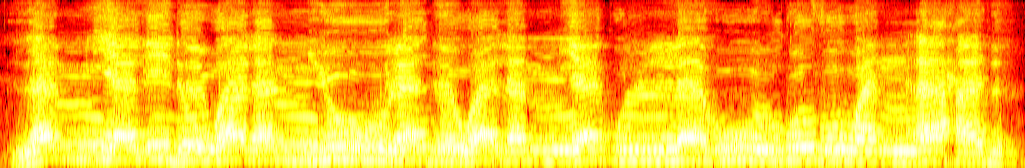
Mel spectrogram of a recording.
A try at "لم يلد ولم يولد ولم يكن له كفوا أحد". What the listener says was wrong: Yalnız yekun kelimesini okurken yayı biraz uzatıyoruz, farkında değilsiniz. Yekun değil. Velem yekul velem yekul şeklinde çıkıyor, biraz uzatılıyor. Buna dikkat edelim.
